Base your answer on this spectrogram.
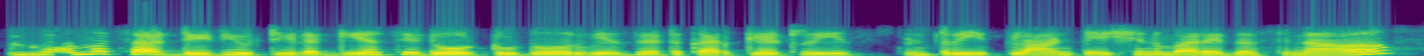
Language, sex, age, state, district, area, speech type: Punjabi, female, 18-30, Punjab, Firozpur, rural, conversation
